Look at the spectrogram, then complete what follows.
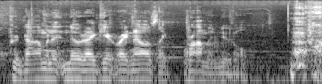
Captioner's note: chuckles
